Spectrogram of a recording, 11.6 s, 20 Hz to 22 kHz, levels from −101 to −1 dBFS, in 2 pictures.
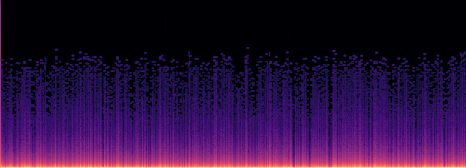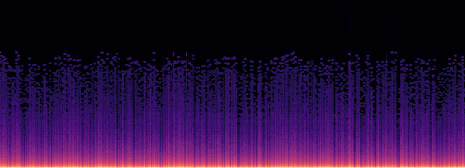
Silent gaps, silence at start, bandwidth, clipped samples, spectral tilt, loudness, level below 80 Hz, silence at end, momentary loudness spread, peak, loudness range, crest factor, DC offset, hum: none; 0 s; 1.6 kHz; under 0.1%; -12.5 dB/octave; -12 LUFS; -8 dBFS; 0 s; 2 LU; 0 dBFS; 0 LU; 6 dB; under 0.1%; none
